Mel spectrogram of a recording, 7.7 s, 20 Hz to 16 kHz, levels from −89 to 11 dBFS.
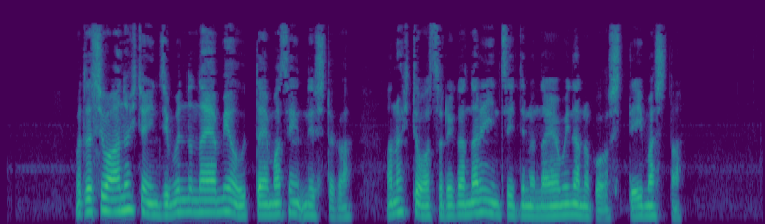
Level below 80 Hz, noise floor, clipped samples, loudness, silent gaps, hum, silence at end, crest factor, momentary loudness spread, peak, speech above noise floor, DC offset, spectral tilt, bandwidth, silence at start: -72 dBFS; -70 dBFS; under 0.1%; -29 LUFS; none; none; 0.85 s; 18 dB; 11 LU; -10 dBFS; 42 dB; under 0.1%; -5 dB/octave; 11.5 kHz; 0.75 s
